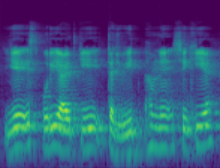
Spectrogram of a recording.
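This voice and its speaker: A man teaching a Quran recitation lesson, moving between slow melodic chanting of verses and brisk spoken explanation of pronunciation rules. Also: medium pitch, steady tone. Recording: echoey, dull lo-fi audio.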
